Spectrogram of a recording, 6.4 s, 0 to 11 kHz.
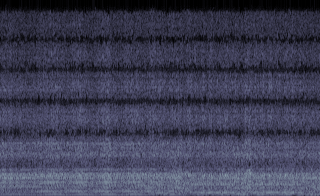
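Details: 1993 Dodge Cummins diesel with low power idles roughly, stumbling and sagging every few seconds as if about to die and periodically cutting out, with fuel pressure shown; owner suspects the lift pump, unconfirmed.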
